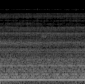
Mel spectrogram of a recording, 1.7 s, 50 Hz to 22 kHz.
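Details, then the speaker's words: Yamaha Stagepas 300 PA system amplifier unit switched on: steady sharp hum near 270 Hz over a rough airy hiss, sounding like a noisy fan inside; cause suspected, not confirmed. "And you can quite hear there, noisy, sounds like noisy fans inside."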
